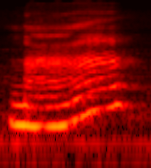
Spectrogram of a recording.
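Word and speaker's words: 骂: Finally, when you assign the fourth tone to it, it's pronounced ma with a sharply falling tone.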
